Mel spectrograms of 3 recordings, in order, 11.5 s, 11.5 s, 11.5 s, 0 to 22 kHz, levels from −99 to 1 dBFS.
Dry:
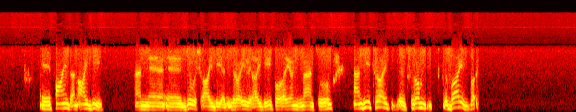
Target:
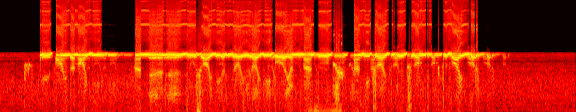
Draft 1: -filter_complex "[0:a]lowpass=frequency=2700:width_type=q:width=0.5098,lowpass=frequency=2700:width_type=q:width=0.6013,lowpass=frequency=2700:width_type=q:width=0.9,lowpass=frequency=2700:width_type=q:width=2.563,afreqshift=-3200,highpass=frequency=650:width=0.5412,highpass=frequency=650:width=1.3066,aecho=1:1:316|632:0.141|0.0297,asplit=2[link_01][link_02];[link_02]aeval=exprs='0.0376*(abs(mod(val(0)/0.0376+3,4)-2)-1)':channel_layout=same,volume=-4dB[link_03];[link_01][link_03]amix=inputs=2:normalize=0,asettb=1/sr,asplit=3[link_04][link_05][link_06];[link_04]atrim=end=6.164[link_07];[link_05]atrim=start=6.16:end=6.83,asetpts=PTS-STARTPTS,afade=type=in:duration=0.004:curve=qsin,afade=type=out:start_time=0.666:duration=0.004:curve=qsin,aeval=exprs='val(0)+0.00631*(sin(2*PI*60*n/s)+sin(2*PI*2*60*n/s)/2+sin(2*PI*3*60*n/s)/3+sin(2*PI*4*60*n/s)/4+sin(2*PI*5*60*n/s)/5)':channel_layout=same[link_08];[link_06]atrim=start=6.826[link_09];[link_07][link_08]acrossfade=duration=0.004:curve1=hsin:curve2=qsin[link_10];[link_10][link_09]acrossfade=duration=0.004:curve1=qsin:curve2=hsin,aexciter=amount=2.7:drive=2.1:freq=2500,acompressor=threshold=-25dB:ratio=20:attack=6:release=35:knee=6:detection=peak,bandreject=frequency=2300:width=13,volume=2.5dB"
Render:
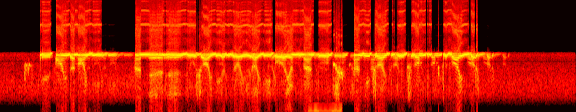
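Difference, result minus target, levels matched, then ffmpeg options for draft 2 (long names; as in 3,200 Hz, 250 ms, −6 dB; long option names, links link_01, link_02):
500 Hz band −4.5 dB
-filter_complex "[0:a]lowpass=frequency=2700:width_type=q:width=0.5098,lowpass=frequency=2700:width_type=q:width=0.6013,lowpass=frequency=2700:width_type=q:width=0.9,lowpass=frequency=2700:width_type=q:width=2.563,afreqshift=-3200,aecho=1:1:316|632:0.141|0.0297,asplit=2[link_01][link_02];[link_02]aeval=exprs='0.0376*(abs(mod(val(0)/0.0376+3,4)-2)-1)':channel_layout=same,volume=-4dB[link_03];[link_01][link_03]amix=inputs=2:normalize=0,asettb=1/sr,asplit=3[link_04][link_05][link_06];[link_04]atrim=end=6.164[link_07];[link_05]atrim=start=6.16:end=6.83,asetpts=PTS-STARTPTS,afade=type=in:duration=0.004:curve=qsin,afade=type=out:start_time=0.666:duration=0.004:curve=qsin,aeval=exprs='val(0)+0.00631*(sin(2*PI*60*n/s)+sin(2*PI*2*60*n/s)/2+sin(2*PI*3*60*n/s)/3+sin(2*PI*4*60*n/s)/4+sin(2*PI*5*60*n/s)/5)':channel_layout=same[link_08];[link_06]atrim=start=6.826[link_09];[link_07][link_08]acrossfade=duration=0.004:curve1=hsin:curve2=qsin[link_10];[link_10][link_09]acrossfade=duration=0.004:curve1=qsin:curve2=hsin,aexciter=amount=2.7:drive=2.1:freq=2500,acompressor=threshold=-25dB:ratio=20:attack=6:release=35:knee=6:detection=peak,bandreject=frequency=2300:width=13,volume=2.5dB"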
